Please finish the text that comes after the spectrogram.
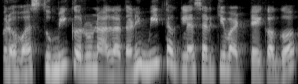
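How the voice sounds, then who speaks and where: A suspicious young wife who keeps pressing with hurt questions, read out by a woman. The voice is fairly high and stays close to the reader's own. She sounds like a wife from a retold TV family serial. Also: a little fast, a little mellow, lightly acted. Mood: confiding. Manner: questioning, accusing.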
